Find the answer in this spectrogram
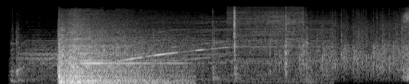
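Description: Opening sound effect: a sudden loud hit about half a second in, with a tone that glides upward over the next second, then fading away, with a sharp click partway through.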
